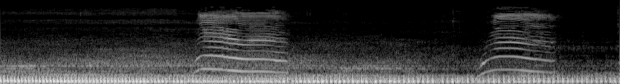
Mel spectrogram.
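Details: Abandoned street cat that keeps wanting to follow someone home lets out two long, clear meows, each rising then sagging in pitch, about three seconds apart, against a steady loud motorcycle engine drone.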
